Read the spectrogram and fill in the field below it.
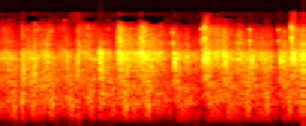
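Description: A rifle fires a burst of rapid shots.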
